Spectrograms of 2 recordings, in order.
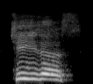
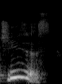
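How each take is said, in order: First: It is said earnestly, as a sincere call. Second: It is blurted out as a startled exclamation. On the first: The speaker is truly calling on the one named. The speaker calls it right. "정말 예수님의 이름을 부를 때" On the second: The name is used only as an expression of surprise. The speaker calls it wrong. "감탄사처럼 어 Jesus, Jesus 뭐 이렇게 하면 안 된다"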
